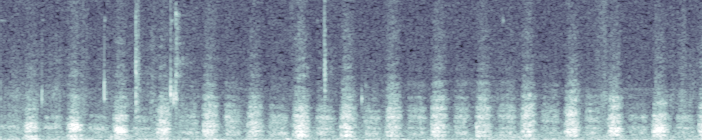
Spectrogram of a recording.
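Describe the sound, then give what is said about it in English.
A dog named Timbuktu pants rapidly and steadily, a quick rhythm of breathy huffs repeating throughout with no pauses and no other sounds. “This is my dog, Timbuktu.”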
